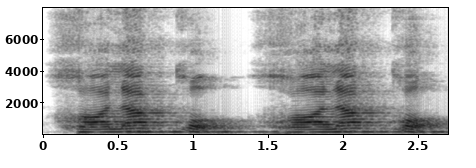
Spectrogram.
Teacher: یہاں قاف کے اوپر بھی قلقلہ ہوگا کیونکہ یہ بھی حروف قلقلہ میں سے ہے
